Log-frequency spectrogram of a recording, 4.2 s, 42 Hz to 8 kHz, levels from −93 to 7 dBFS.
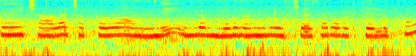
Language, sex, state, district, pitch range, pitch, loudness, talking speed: Telugu, female, Telangana, Karimnagar, 285-305 Hz, 295 Hz, -13 LUFS, 145 wpm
